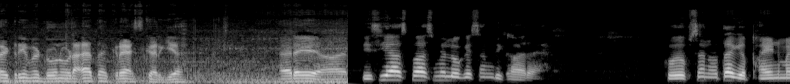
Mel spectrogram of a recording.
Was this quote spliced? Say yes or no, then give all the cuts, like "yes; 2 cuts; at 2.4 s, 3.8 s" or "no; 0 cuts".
yes; 1 cut; at 3.5 s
